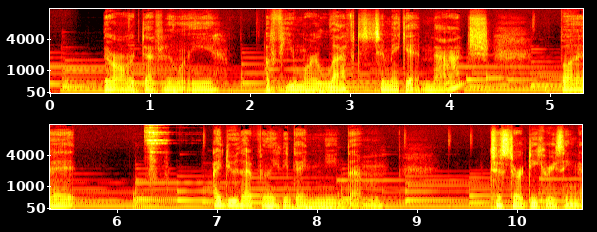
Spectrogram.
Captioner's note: hook falls loudly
